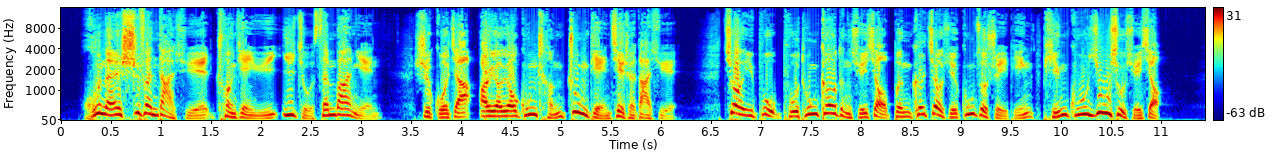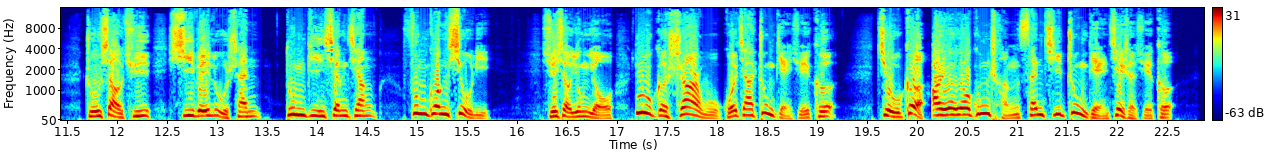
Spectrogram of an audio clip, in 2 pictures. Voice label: 男, 视频解说; 创新创业教育基地宣传视频

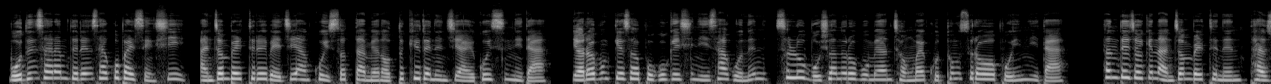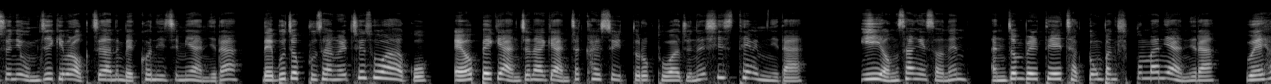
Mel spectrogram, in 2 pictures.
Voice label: 韩语女 自然陈述

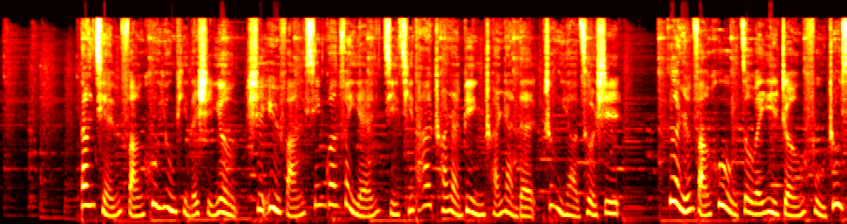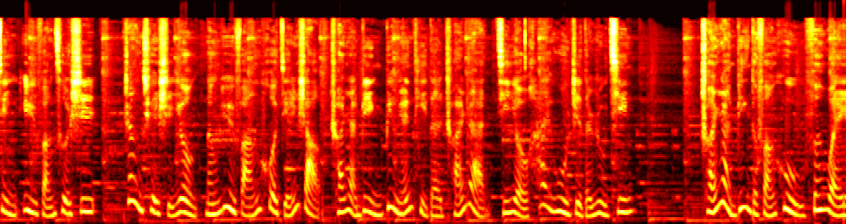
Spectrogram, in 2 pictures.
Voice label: 女声 病毒防护

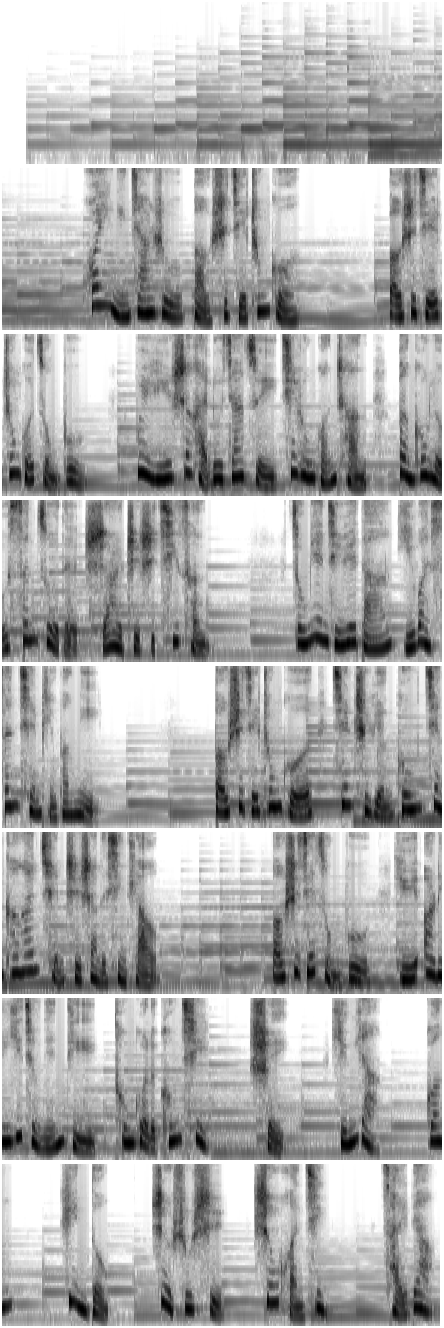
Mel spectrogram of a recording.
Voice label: 语音提示 温馨提示; 保时捷

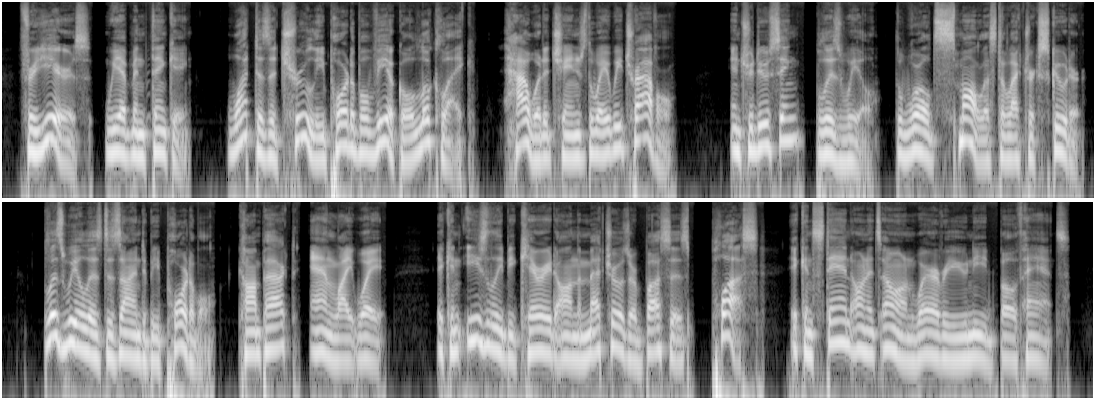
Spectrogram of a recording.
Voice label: 滑板车介绍 轻快

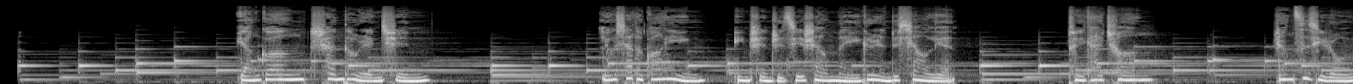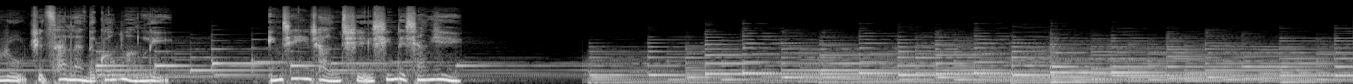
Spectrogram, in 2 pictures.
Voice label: 女,品牌广告; Bvlgri

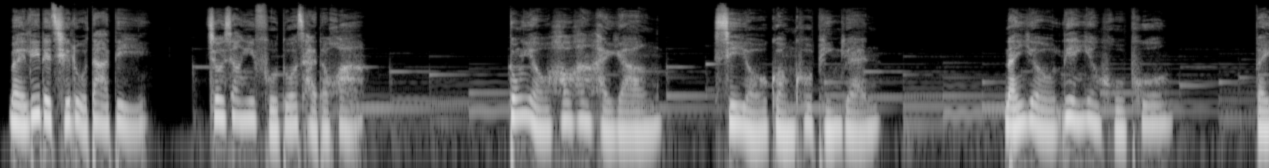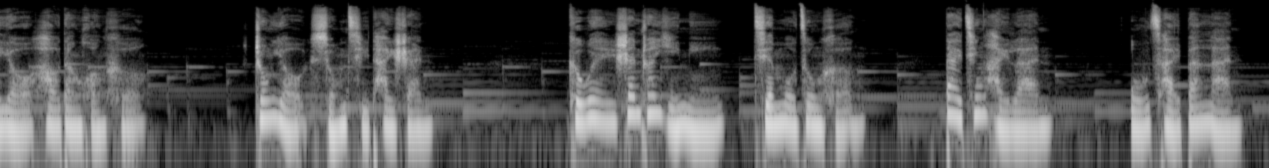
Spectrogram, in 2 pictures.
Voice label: 女,独白

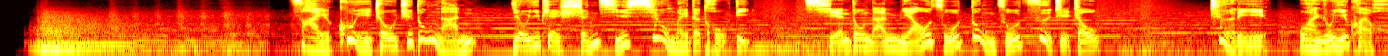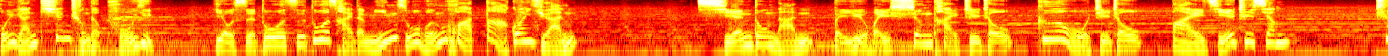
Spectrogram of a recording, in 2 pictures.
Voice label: 男 专题片 大气激情 民族文化生态保护

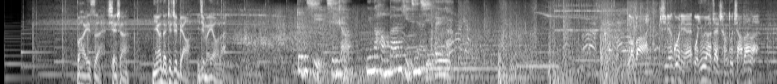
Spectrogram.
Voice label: 男 电台 温暖 沉稳; 二郎山喇叭河

